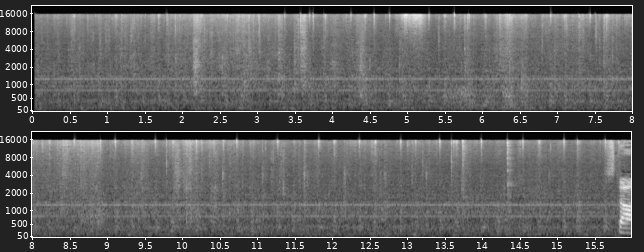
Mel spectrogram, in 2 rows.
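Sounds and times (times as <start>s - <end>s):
bat rolling machine rubbing: 0.2s - 15.6s.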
